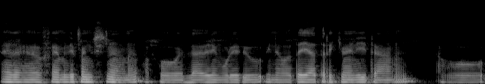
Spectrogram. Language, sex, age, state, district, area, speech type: Malayalam, male, 18-30, Kerala, Wayanad, rural, spontaneous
